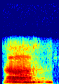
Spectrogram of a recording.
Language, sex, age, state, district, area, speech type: Manipuri, male, 18-30, Manipur, Kakching, rural, conversation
